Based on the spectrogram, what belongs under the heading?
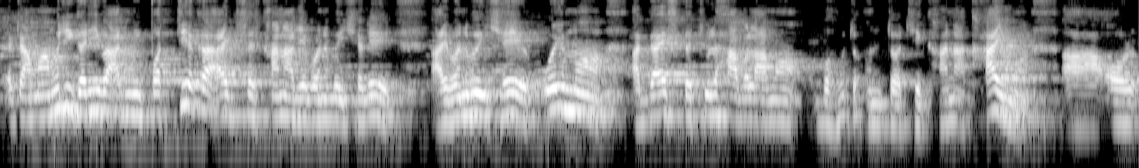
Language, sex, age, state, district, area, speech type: Maithili, male, 60+, Bihar, Darbhanga, rural, spontaneous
